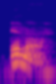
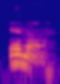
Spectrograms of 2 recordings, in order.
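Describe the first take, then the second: First: The n joins the next word as one unit. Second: The n joins the next word as one unit.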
